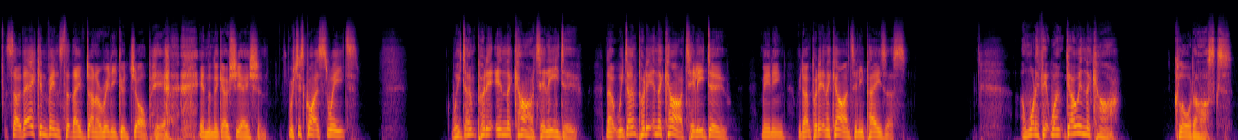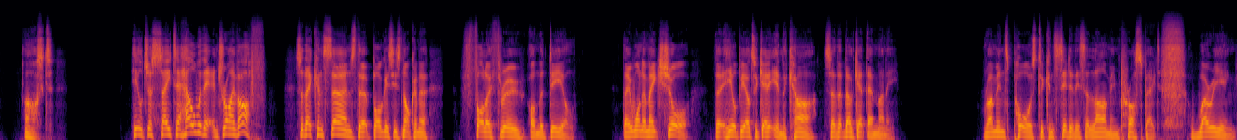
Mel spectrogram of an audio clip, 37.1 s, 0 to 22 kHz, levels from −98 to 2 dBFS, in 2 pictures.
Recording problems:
muffled; very slightly; fading above 3.5 kHz

